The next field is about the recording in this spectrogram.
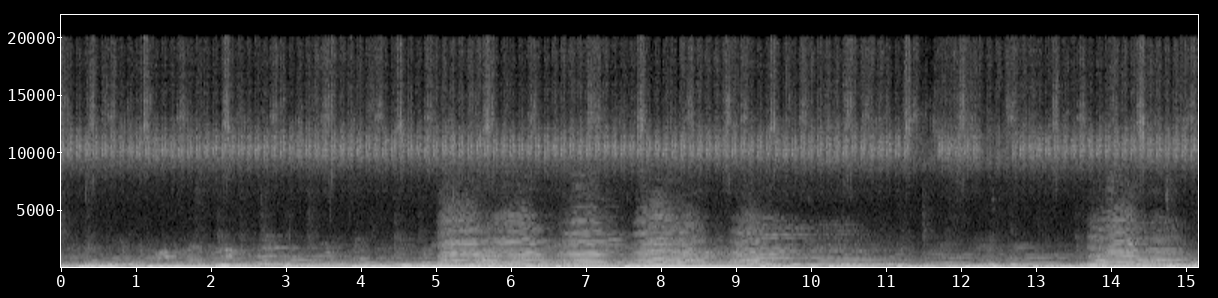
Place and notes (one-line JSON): {"title": "Kienitz, Letschin, Kirchencafe - concert, competing sounds", "date": "2015-08-29 21:15:00", "description": "Kienitz, at the river Oder, Oderbruch, Kirchencafe, a nice open air location for concerts and events, competing sounds from a jazz concert (by Manfred Sperling, Papasax and Nikolas Fahy) and the nearby harbour festivities\n(Sony PCM D50, DPA4060)", "latitude": "52.67", "longitude": "14.44", "altitude": "10", "timezone": "Europe/Berlin"}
